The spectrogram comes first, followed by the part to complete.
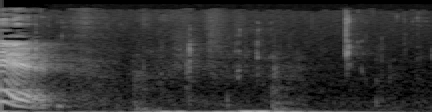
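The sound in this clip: Someone chews a mouthful of pasta coated in a sauce made from a mentaiko-flavoured corn puff snack, giving a brief run of a few soft, wet chews after a short vocal sound at the start.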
